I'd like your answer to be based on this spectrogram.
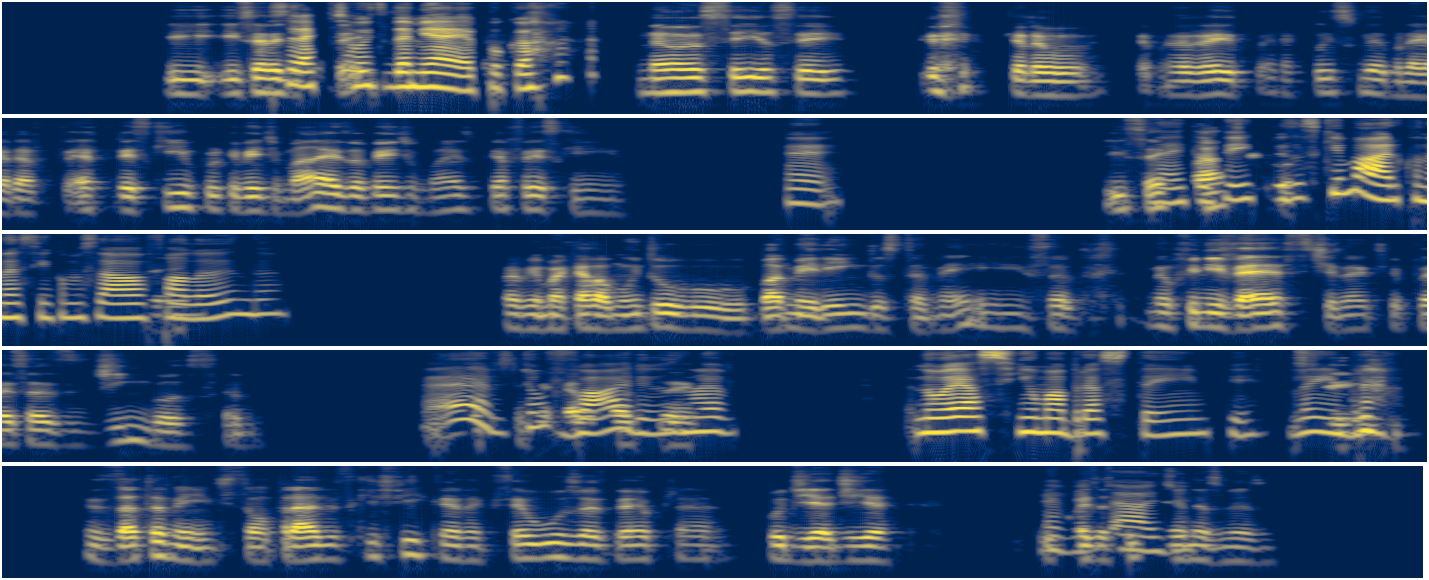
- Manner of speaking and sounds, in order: other background noise; chuckle; in English: "jingles"; tapping; chuckle
- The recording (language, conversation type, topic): Portuguese, podcast, Como você se preparou para uma mudança de carreira?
